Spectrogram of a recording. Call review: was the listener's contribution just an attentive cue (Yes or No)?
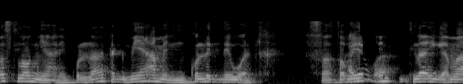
Yes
